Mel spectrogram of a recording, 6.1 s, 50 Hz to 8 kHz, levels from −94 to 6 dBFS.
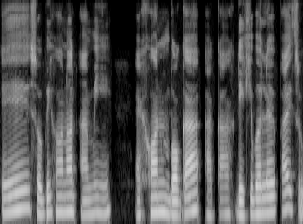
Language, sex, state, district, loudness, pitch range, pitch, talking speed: Assamese, male, Assam, Sonitpur, -19 LUFS, 145-170 Hz, 155 Hz, 80 wpm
